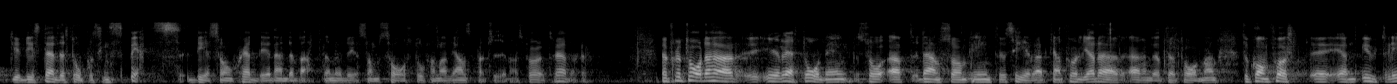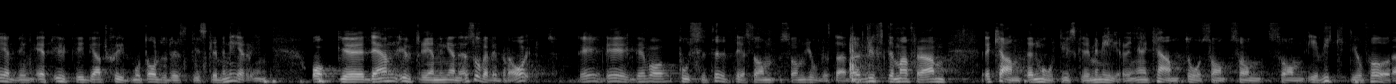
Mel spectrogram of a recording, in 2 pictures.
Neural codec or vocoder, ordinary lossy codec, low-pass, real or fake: codec, 44.1 kHz, 7.8 kbps, Pupu-Codec; Opus, 24 kbps; 7.2 kHz; fake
